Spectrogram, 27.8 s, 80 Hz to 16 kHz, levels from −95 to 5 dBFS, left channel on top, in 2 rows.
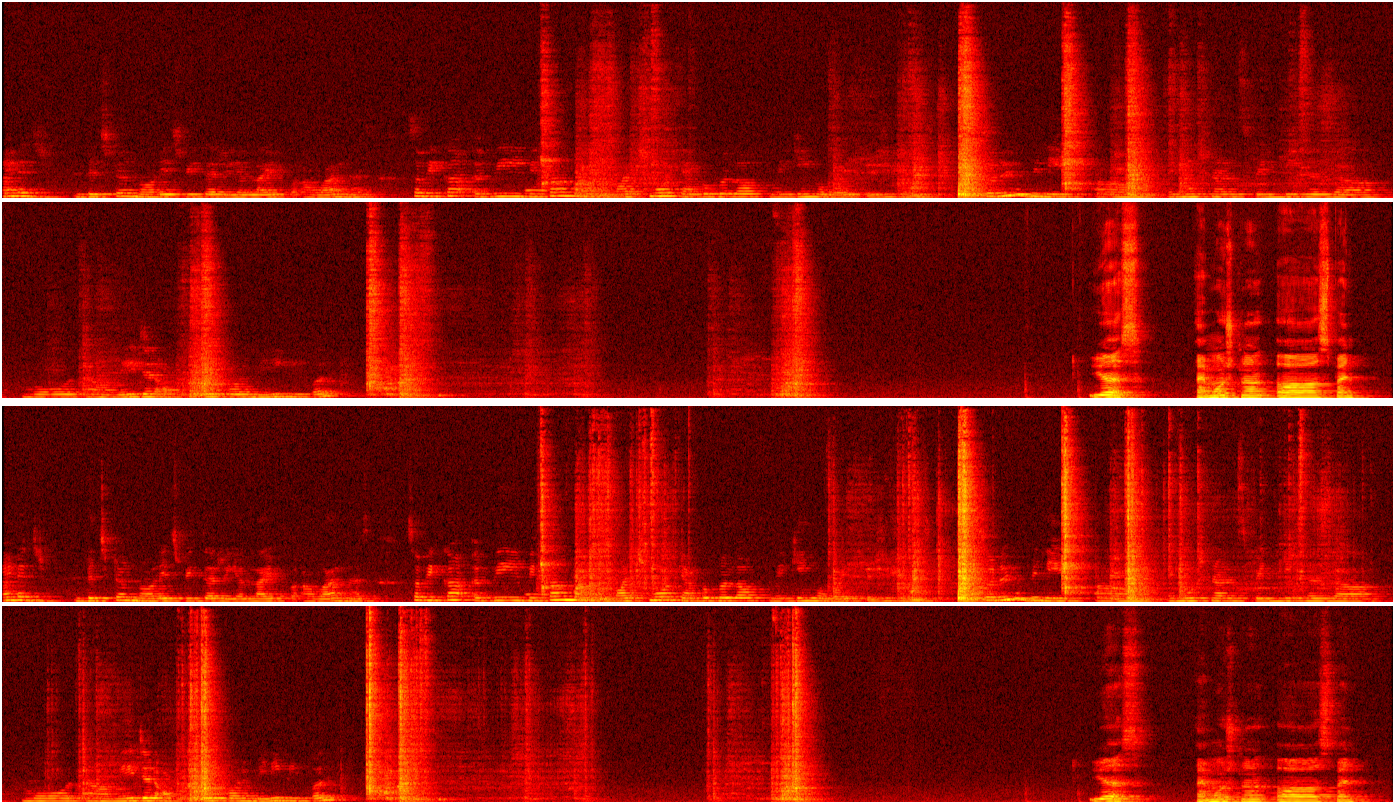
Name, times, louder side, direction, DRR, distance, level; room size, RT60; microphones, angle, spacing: voice 1, 0.0-3.6 4.1-9.2 9.7-13.7 14.1-17.2, right 2 dB, 85° right, 0 dB, 1.6 m, -37 dB
sound 1, 5.3-6.9 8.3-10.0 10.6-13.5 14.3-16.2 17.3-19.8 21.0-22.1, right 5 dB, 45° right, 0.8 m, -35 dB
voice 2, 24.8-25.3 25.8-27.4, left 4 dB, 35° left, 12 dB, 0.4 m, -27 dB
7.9 x 3.6 x 5.5 m, 0.71 s
head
